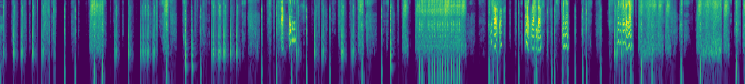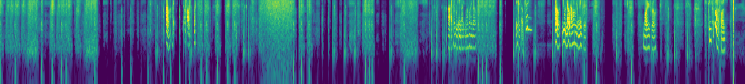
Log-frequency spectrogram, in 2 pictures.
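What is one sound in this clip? Quick soft thuds and taps sound as hands grab and pull up on surfaces while climbing.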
